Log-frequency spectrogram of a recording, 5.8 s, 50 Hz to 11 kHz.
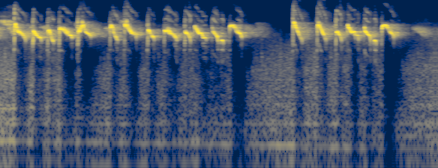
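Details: Oriental white-eye in minor moult singing on 3 June 2022: rapid, rhythmic high chirps, each dropping in pitch, in two lively runs split by a brief pause.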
